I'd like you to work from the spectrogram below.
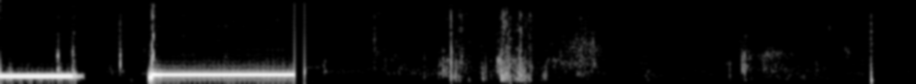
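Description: A telephone transfer tone on a bank call: a short steady electronic tone, a brief gap, then a longer, louder held tone of about a second and a half. A quiet line with a few faint scattered clicks follows.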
